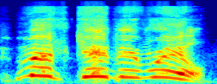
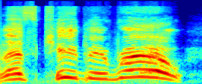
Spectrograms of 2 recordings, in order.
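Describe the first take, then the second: First: Much higher, strained cry; worked-up squeal. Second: Loud, higher exclamation; really letting it rip; worked-up shout. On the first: Fan venting about the Phillies' loss, squealing high and strained. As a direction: voice cracks up into a squeak. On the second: Fan venting about the Phillies' loss, loud and worked up. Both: Real, not acted. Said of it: "I'm a little worked up".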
